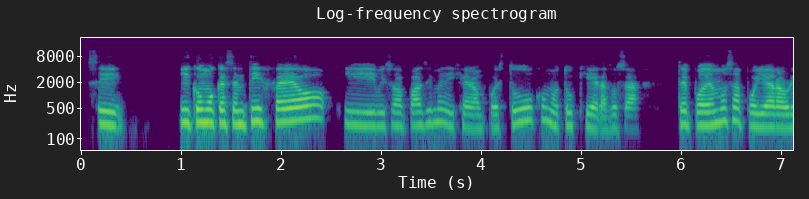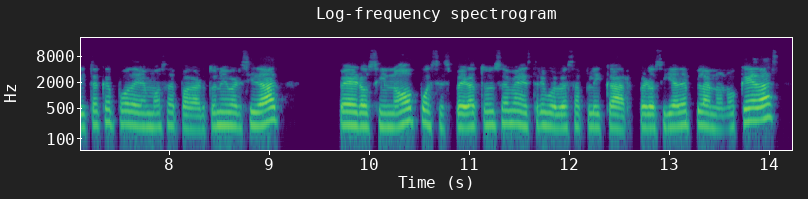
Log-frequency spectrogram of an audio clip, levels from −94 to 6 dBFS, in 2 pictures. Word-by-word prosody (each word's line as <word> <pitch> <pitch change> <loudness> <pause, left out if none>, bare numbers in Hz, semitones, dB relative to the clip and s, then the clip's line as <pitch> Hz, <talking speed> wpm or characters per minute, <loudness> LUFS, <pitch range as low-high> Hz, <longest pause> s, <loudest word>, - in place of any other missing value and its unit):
Sí. 215 -3 0 0.5
Y 235 -1 +1
como 235 -1 +5
que 230 - +4
sentí 220 +3 +1
feo 270 +5 +5
y 205 -2 -4
mis 200 +1 -8
papás 205 +1 -3
sí 225 - -7
me 240 0 -5
dijeron: 185 -4 -5
"Pues 180 0 -6
tú 245 +5 -1
como 235 -9 -6
tú 200 0 -7
quieras, 180 -3 -3
o 180 - -7
sea, 170 -1 -5 0.3
te 220 -1 -1
podemos 210 +5 +1
apoyar 190 -6 +1
ahorita 180 +4 0
que 235 +2 -4
podemos 195 -3 -3
a 200 - -5
pagar 170 -1 -3
tu 195 - -6
universidad, 205 +5 +3 0.5
pero 200 -2 +4
si 190 0 -6
no, 215 +6 +2
pues 230 -5 -3
espérate 190 +2 +1
un 210 - -2
semestre 210 -3 -3
y - - -1
vuelves 185 -1 0
a 190 - -3
aplicar, 185 -2 -1
pero 185 0 +3
si 185 +1 -10
ya 195 0 +2
de 210 - +1
plano 195 -4 -3
no 180 +2 -9
quedas, 270 +7 +5
205 Hz, 200 wpm, -21 LUFS, 185-225 Hz, 0.5 s, como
